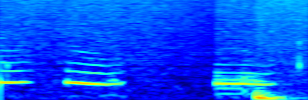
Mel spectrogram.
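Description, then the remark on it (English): A person's voice imitates a puppy whimpering: three short, high, nasal whines, each sliding slightly downward, separated by brief pauses, with a soft low bump under the last one. “During the night, you hear a noise outside, like a.”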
